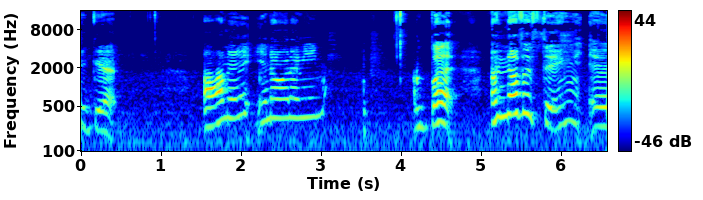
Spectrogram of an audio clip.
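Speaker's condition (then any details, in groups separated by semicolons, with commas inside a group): Cerebral palsy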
